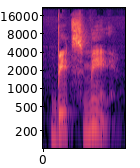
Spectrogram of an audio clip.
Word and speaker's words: beats me: that is bits me beats me so the pronunciation the emphasis is something me not on the bits so it's bit and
